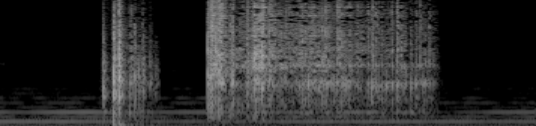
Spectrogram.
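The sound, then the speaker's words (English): A gun and a watch dropped onto the floor in the middle of a room: a sharp clunk, then after a short pause a longer metallic clatter and rattle that settles into silence, with no voices. “Drop the gun and your watch in the middle of the room.”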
